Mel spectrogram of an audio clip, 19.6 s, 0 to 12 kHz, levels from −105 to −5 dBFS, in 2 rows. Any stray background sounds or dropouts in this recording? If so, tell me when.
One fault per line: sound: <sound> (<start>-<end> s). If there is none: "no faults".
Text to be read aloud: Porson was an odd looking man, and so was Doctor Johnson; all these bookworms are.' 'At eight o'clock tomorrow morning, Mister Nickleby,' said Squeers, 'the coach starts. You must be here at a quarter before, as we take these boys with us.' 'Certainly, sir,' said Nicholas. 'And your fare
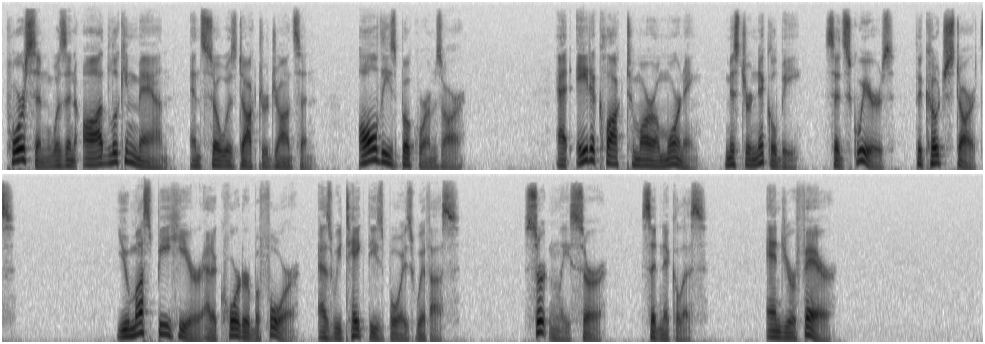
no faults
